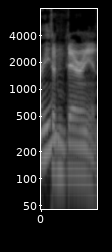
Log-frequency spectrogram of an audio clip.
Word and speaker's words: Dondarrion: Dondarrion.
